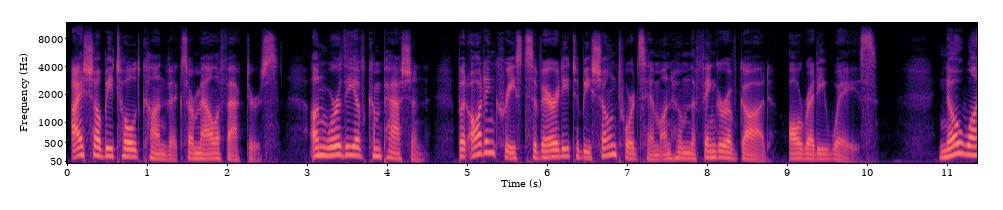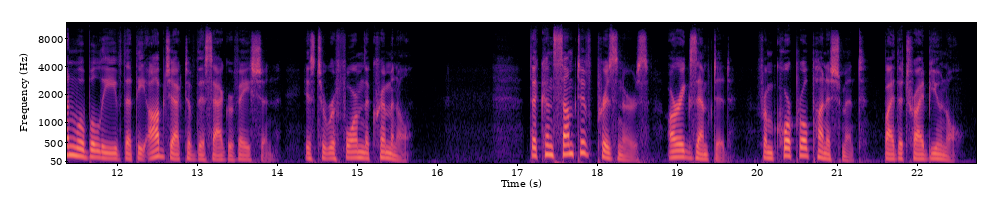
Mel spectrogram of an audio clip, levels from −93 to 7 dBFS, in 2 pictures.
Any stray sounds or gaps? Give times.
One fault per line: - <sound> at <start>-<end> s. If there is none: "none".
none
